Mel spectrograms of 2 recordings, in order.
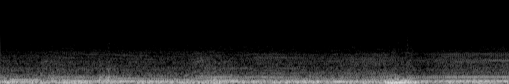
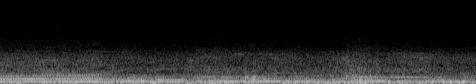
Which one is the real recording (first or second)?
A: first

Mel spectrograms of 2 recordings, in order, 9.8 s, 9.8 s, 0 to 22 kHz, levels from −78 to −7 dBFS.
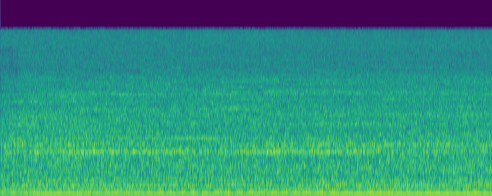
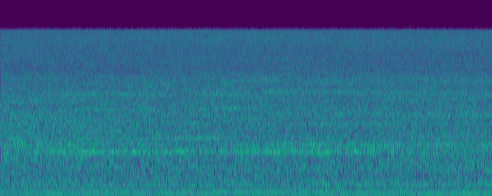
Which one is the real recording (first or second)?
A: first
